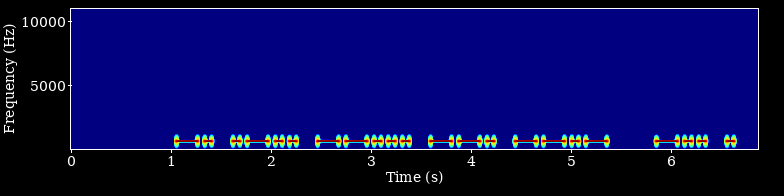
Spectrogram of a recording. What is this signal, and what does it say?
Morse code, heard as a keyed tone, about 17 wpm, 700 Hz. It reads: NL7GQ DE
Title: USA Callsign DE Callsign - 5 Characters - 17wpm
